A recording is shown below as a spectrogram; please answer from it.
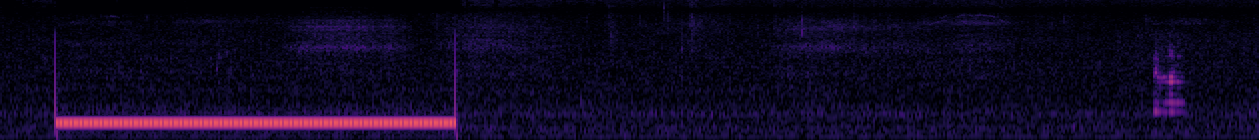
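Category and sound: signal or alarm, telephone dial tone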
